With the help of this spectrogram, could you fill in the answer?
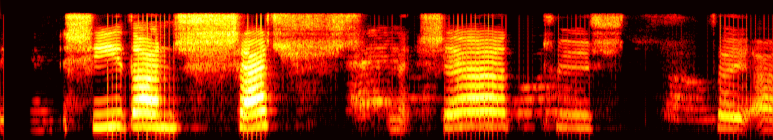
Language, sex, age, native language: Icelandic, male, 8, Icelandic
